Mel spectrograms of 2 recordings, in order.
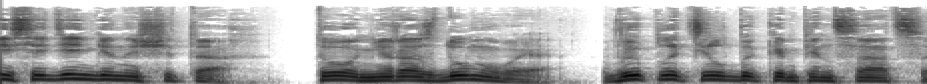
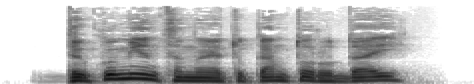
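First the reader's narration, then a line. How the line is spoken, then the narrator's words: Grim order. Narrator (Russian): мрачно велел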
